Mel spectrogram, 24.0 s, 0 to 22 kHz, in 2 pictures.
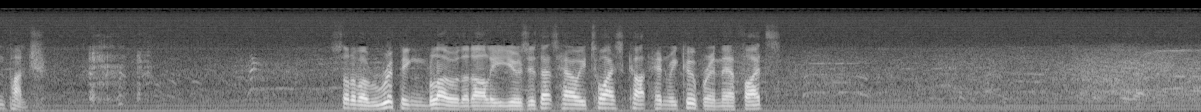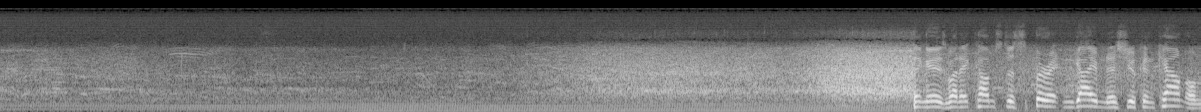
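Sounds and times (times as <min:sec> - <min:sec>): low recording hum: 0:00.0 - 0:24.0
arena crowd voices: 0:07.6 - 0:24.0.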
